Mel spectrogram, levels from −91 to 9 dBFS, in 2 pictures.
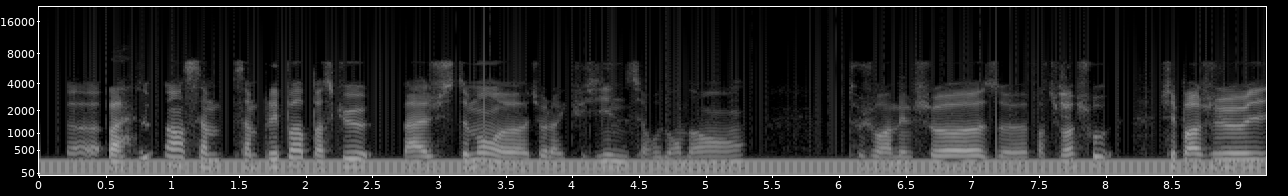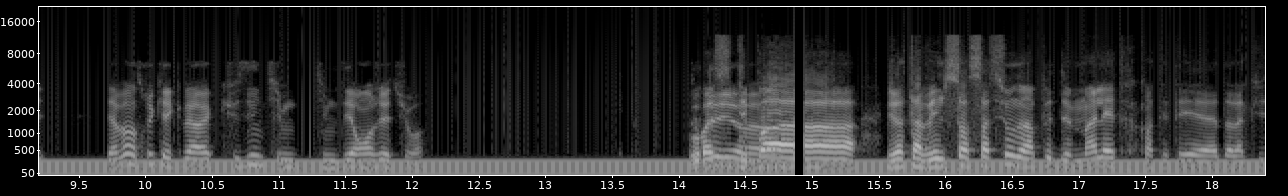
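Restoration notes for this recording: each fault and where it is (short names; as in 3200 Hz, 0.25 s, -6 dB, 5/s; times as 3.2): crackle 72/s -37 dBFS
hum 50 Hz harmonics 5 -35 dBFS
3.34 pop -16 dBFS
7.18 pop -22 dBFS
11.23 pop -26 dBFS
14.86–14.94 gap 78 ms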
